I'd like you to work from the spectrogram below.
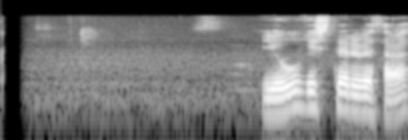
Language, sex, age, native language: Icelandic, male, 40-49, Icelandic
